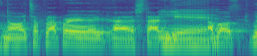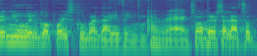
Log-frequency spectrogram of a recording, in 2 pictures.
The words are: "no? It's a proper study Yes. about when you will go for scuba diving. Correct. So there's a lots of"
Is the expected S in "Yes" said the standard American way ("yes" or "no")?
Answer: no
